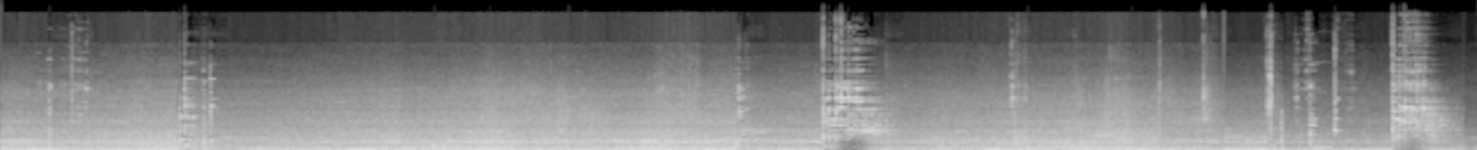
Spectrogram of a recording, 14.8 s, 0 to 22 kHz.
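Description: Steel being cut for a 4-link suspension install gives a loud, continuous, harsh grinding roar close by. It runs steadily with two brief drops and some sharp metallic clinks.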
